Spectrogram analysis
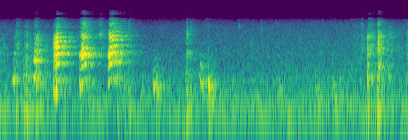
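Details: Boston Terrier frustrated over an out-of-reach ball: three loud whiny yelps, a couple of softer ones, a long quiet gap, then one more yelp in a small room.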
